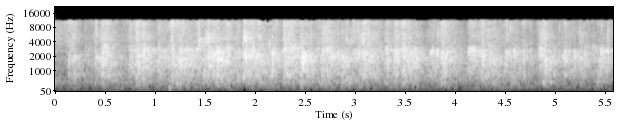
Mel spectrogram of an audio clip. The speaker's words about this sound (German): Ähm, wir wollen euch mal einen Applaus geben, wenn ihr hier seid. Echt danke dafür.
